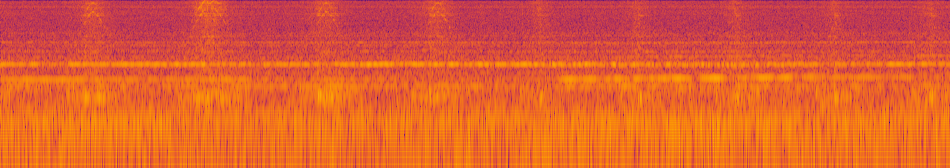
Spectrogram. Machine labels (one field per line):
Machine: slide rail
